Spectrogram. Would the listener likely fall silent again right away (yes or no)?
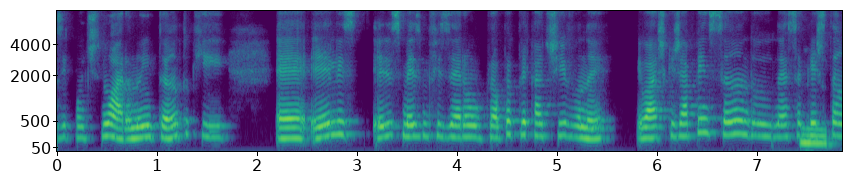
yes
